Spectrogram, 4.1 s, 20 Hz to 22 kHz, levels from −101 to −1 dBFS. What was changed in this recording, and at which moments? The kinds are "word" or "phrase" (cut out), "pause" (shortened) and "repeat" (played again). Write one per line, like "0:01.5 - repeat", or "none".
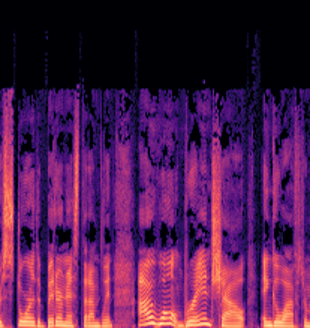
0:01.4 - word

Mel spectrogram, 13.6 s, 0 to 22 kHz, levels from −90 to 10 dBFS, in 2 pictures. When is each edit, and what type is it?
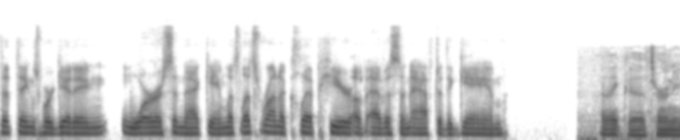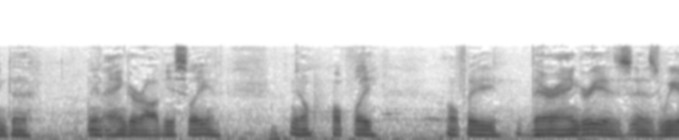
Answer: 0:03.5 - word
0:06.5 - word
0:07.8 - word
0:09.6 - word

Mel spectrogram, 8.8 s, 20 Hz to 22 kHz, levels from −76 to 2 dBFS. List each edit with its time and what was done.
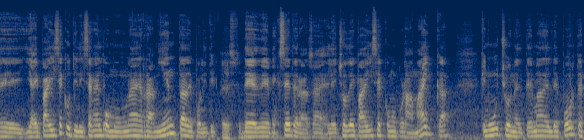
0:01.5 - word
0:03.2 - word
0:03.6 - word
0:04.1 - word
0:04.9 - word
0:05.3 - word
0:06.1 - word
0:07.2 - word

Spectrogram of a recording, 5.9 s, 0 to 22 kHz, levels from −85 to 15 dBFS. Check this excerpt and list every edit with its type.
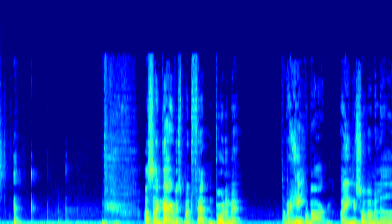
0:02.6 - word
0:04.6 - word

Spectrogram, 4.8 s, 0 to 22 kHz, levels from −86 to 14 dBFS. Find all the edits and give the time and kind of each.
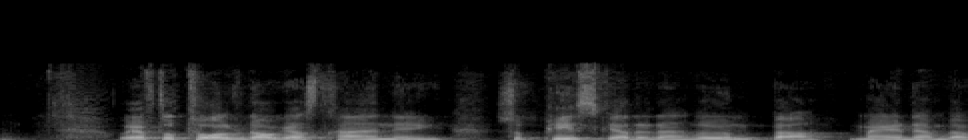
none

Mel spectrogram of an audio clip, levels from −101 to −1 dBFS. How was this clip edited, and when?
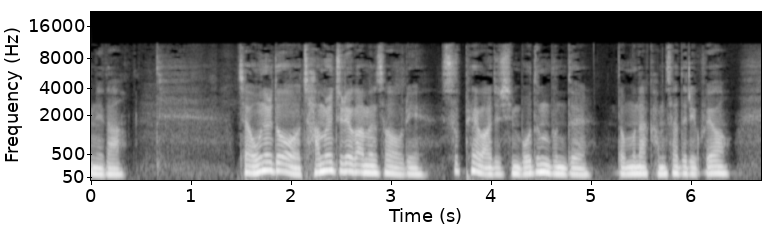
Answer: none

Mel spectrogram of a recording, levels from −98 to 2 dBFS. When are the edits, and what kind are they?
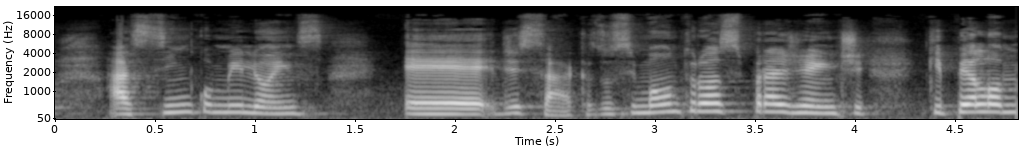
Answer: none

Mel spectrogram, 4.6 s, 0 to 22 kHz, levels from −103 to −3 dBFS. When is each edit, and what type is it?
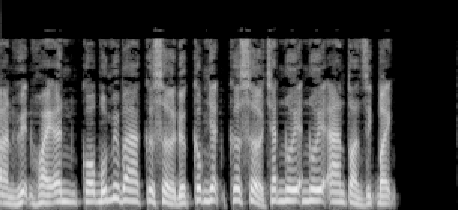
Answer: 0:03.0 - repeat

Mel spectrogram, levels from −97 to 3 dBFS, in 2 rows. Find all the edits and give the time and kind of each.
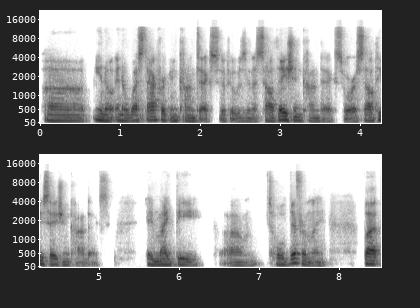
none

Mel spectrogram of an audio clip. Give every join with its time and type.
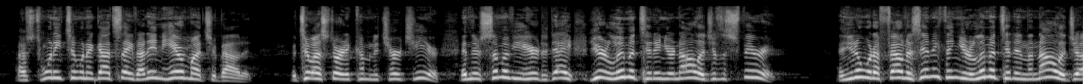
none

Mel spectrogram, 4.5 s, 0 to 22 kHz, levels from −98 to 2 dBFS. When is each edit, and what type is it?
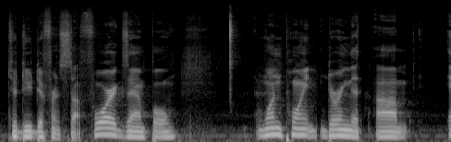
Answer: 0:02.6 - word
0:03.2 - word
0:03.6 - word

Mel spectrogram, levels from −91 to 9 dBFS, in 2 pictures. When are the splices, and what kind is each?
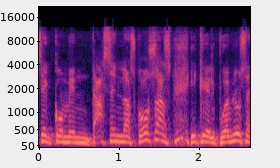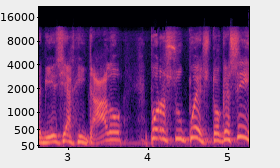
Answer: none

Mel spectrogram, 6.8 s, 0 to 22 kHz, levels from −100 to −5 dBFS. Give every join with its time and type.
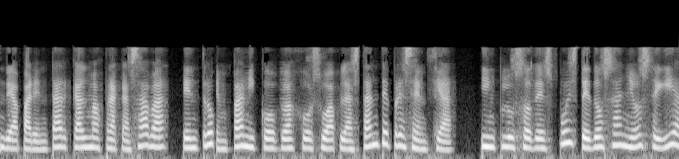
0:02.2 - word

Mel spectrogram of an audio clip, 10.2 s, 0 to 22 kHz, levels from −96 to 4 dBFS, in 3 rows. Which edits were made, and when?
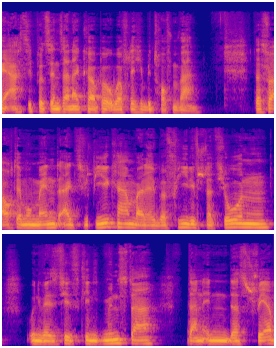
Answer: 0:04.5 - word
0:05.9 - word
0:09.1 - word

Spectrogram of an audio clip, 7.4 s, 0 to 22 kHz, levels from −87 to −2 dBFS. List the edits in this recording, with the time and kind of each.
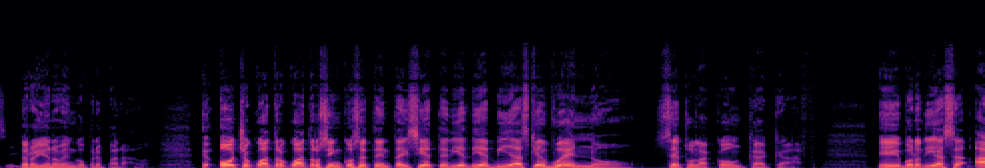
0:03.9 - word
0:05.1 - word

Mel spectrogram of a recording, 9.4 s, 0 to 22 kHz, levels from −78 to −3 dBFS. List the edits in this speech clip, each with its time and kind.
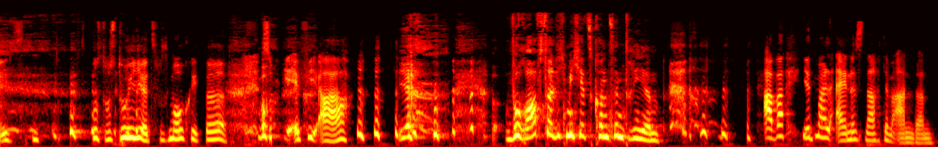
0:08.1 - word

